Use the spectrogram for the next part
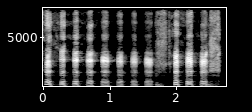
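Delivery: long low mock chuckle; low, rolling put-on laugh; imitated laugh. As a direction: imitate someone laughing off an accusation. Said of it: "you see he's laughing".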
